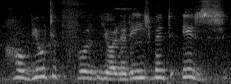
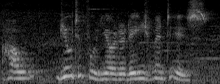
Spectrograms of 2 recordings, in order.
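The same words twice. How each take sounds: First: The pitch rises at the end of the phrase. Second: The pitch falls at the end of the phrase. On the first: "the Indian way would be... you would go up" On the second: "In English, you always come down at the end of the sentence"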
